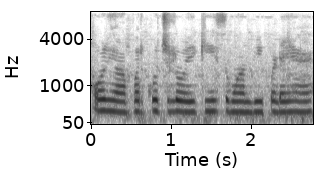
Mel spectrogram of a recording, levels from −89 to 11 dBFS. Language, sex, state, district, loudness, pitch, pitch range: Hindi, female, Uttar Pradesh, Shamli, -14 LUFS, 255 Hz, 245-260 Hz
